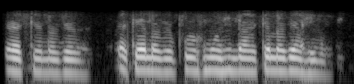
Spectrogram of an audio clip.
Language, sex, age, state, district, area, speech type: Assamese, female, 45-60, Assam, Sivasagar, rural, conversation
